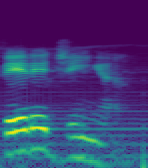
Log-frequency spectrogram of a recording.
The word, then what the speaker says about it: veredinha: Outro exemplo que já está ali embaixo é veredinha. Veredinha. Veredinha. Olha, veredinha. Olha, a sílaba tônica é o di.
